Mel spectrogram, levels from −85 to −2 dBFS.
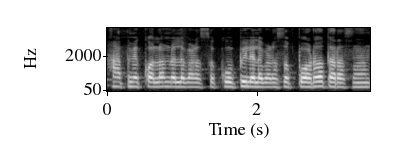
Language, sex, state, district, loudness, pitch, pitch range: Bhojpuri, female, Bihar, Muzaffarpur, -16 LUFS, 215 Hz, 205-220 Hz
